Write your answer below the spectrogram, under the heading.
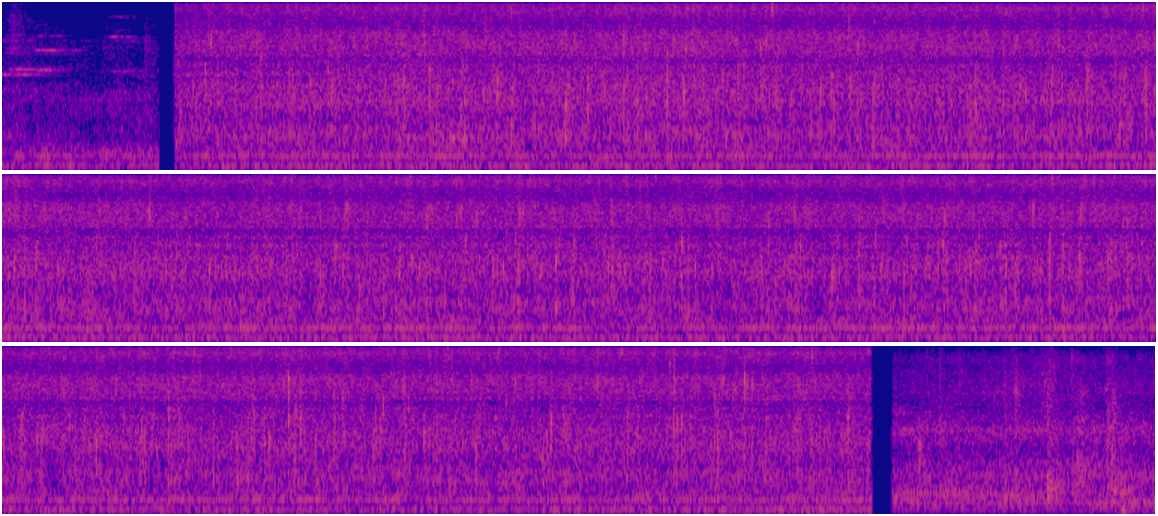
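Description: Battered squash nuggets frying in hot cooking oil in a pan: a steady, dense sizzle and crackle. It starts abruptly about a second in and stops abruptly near the end, giving way to a quieter stretch.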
